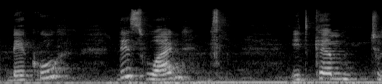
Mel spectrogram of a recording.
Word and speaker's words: Gbeku: African dance move Deku the g is silent I've had so it's beku this one it came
